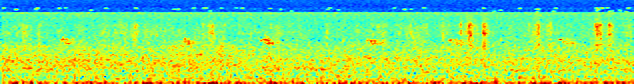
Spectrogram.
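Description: Footsteps at a walking pace on a hard path, short ticks every half second to a second, over a steady low outdoor rumble.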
